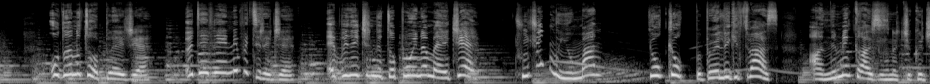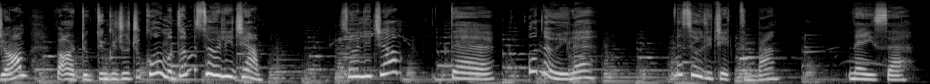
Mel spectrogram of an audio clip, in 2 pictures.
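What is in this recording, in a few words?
Turkish, Commercial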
